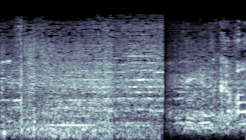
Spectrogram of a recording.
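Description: Fireworks booming over show music, cut off suddenly about one and a half seconds in and replaced by crowd chatter.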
